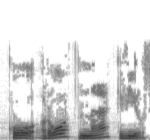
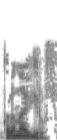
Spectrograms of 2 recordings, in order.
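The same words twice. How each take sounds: First: Each vowel is pronounced fully, as it is written. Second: The unstressed vowels are reduced, as in natural speech. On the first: This is how the word is spelled. "если про написание" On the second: This is how the word is actually pronounced. "Если вы про произношение"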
